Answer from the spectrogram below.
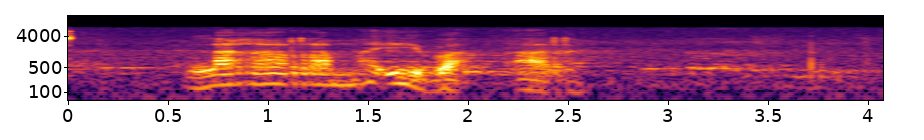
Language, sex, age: Northern Sotho, male, 24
